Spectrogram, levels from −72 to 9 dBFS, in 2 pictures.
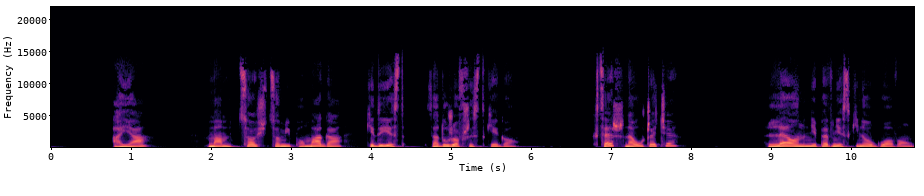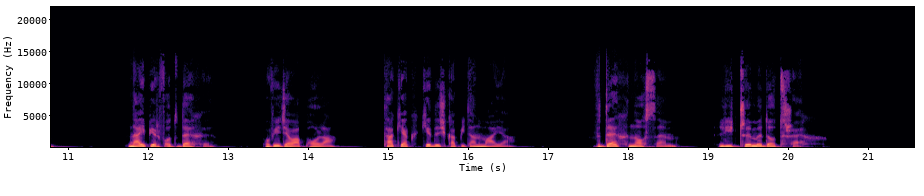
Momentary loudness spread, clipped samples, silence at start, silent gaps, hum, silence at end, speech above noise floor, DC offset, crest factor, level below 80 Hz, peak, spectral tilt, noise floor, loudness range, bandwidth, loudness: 14 LU; under 0.1%; 0.75 s; none; none; 1.35 s; 69 dB; under 0.1%; 16 dB; -60 dBFS; -2 dBFS; -6.5 dB/octave; -86 dBFS; 4 LU; 14 kHz; -17 LUFS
